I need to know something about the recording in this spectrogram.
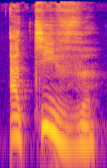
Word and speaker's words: active: Cambiamos la F por VE. Y a nivel de la pronunciación al femenino se debe escuchar el sonido V. Active.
